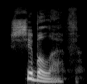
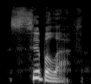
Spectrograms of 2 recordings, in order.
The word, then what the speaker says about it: Shibboleth: they would tell him to say, "Shibboleth." If he was from Ephraim, he would say, "Sibboleth." because people from Ephraim cannot pronounce the word correctly.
